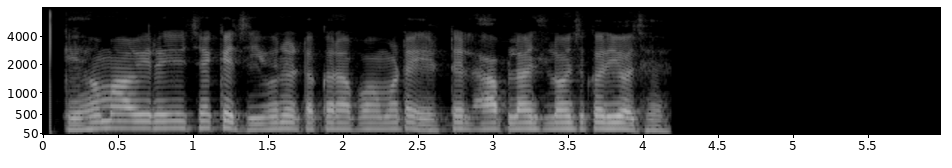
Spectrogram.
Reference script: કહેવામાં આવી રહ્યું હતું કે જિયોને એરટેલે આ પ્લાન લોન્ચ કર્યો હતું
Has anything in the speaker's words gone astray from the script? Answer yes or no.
yes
